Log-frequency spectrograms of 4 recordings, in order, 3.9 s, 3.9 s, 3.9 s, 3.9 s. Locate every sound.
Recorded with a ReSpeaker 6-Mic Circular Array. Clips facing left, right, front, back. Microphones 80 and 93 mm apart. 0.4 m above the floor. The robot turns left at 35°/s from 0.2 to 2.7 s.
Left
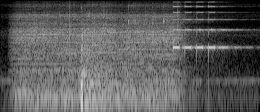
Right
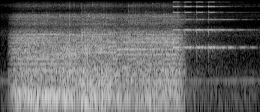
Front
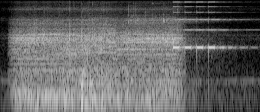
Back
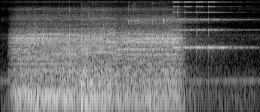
1.2 s typing on a keyboard: 110° left, 4.5 m; by 2.5 s 65° left, 4.5 m
2.6 s an alarm clock: 45° left, 1.8 m; by 3.3 s 40° left, 1.8 m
